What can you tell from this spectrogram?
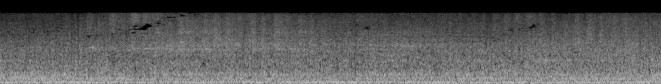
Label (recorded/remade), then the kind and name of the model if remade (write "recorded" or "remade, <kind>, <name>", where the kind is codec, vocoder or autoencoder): recorded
